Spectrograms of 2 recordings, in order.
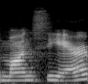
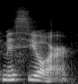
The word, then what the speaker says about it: Monsieur: In that video, I pronounced it Monsieur because I was like just sounding it out, like I was reading it how it looks like it should be said, but it's actually Monsieur.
